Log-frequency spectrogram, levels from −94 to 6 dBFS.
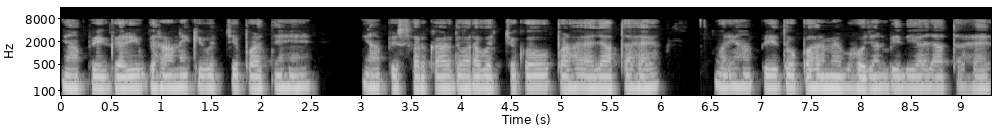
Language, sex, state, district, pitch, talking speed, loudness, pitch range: Hindi, male, Bihar, Lakhisarai, 125 Hz, 175 wpm, -20 LUFS, 120-125 Hz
